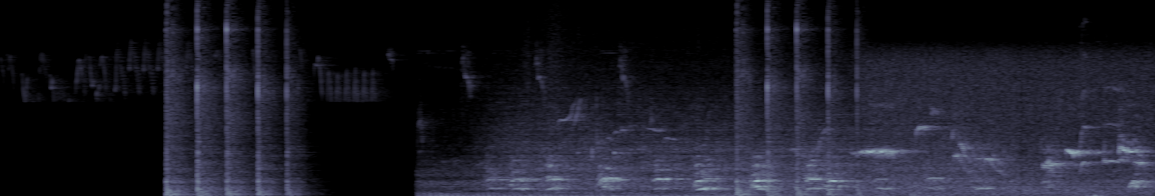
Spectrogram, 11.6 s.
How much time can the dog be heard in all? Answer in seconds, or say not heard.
7 s.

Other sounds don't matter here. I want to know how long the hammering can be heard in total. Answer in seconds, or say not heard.
3 s.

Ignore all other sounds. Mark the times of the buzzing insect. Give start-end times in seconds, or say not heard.
not heard.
